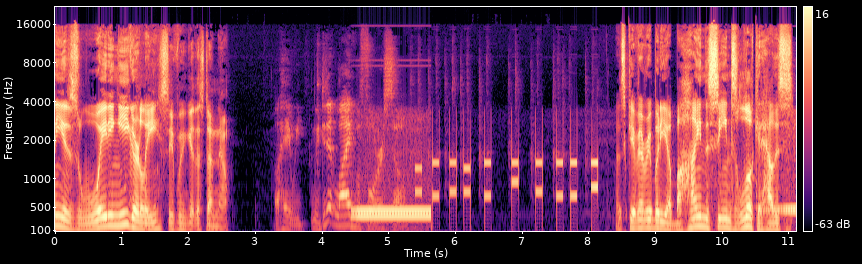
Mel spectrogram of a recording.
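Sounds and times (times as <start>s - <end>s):
speech: 0.0s - 2.7s, 3.3s - 6.6s, 7.2s - 11.1s
telephone keypad dialing tones: 5.2s - 8.2s.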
